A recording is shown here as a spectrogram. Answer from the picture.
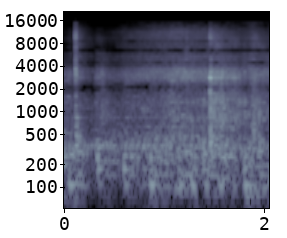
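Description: Music playing quietly from a JVC UX-A3 micro stereo's speakers, with two faint clicks, one right at the start and one about a second and a half in, as the unit is handled.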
